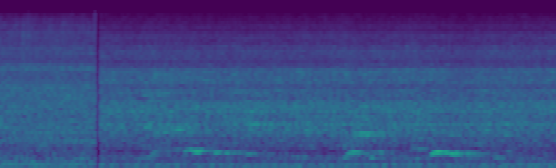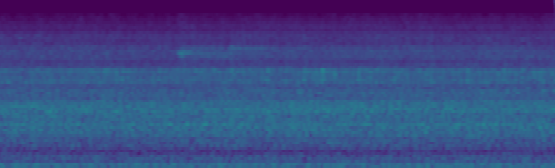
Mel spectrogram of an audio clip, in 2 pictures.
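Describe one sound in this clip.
A diesel train engine idles with a low hum.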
